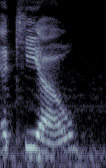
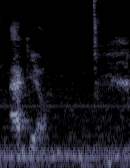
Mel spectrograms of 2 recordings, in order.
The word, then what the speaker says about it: Accio: Okay, I like the the Akio. Accio? Like the Harry Potter spell. Accio. Accio? Akio. I had a student named Akio. Spelled the same way. But it's Accio.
